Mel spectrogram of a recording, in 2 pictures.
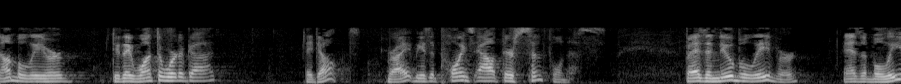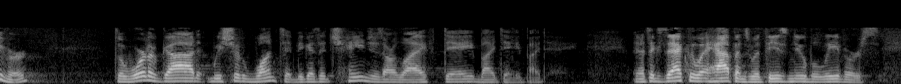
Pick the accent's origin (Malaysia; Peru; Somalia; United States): Peru; moved away; growing up in Peru, people still take siestas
